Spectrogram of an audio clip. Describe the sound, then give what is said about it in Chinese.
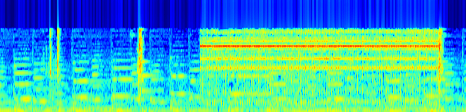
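A few sharp clicks, then an alarm clock with a newly replaced battery bursts into loud, continuous ringing for about three seconds before cutting off, over a low steady background. “没想到闹钟没响”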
